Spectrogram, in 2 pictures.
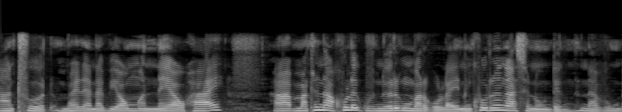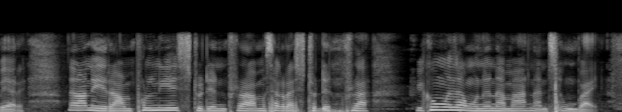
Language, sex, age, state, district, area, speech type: Bodo, female, 45-60, Assam, Kokrajhar, rural, spontaneous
